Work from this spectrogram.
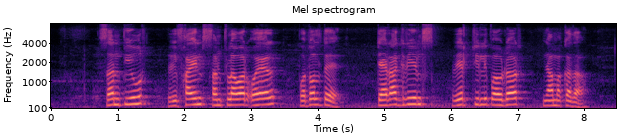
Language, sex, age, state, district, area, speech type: Santali, male, 30-45, West Bengal, Paschim Bardhaman, rural, read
